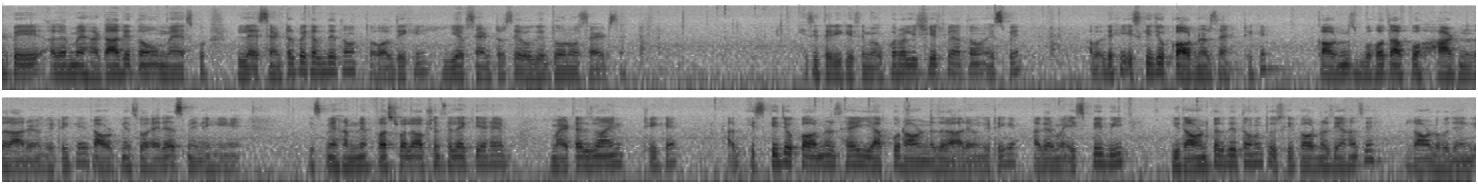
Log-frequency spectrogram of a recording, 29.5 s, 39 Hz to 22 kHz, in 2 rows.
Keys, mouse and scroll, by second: 3.9 click, 21.9 click, 22.6 space, 22.8 ctrl+click, 23.2 click, 23.5 space, 25.3 click.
